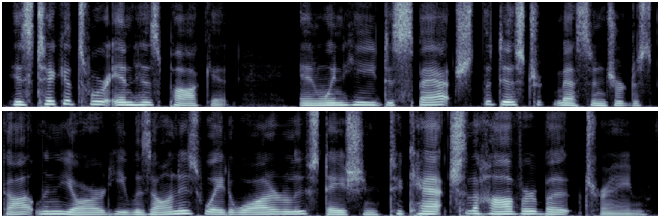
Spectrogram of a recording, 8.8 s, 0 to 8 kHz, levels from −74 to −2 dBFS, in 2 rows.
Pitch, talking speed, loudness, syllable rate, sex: 170 Hz, 205 wpm, -20 LUFS, 5.3 syllables/s, female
